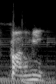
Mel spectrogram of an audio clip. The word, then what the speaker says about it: famille: So last letter is silent, double L is silent, only famille.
